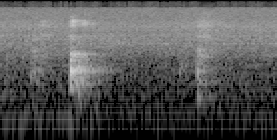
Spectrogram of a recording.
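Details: Female dog hiccups and turns her head: two brief, abrupt hiccup sounds about one second apart in a quiet room.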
